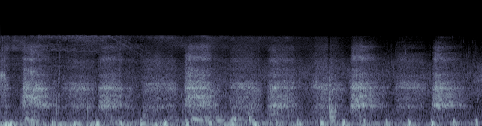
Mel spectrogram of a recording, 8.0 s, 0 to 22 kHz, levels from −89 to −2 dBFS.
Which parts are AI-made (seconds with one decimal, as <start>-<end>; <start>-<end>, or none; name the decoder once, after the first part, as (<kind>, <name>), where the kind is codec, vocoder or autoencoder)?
0.0-0.6 (codec, DAC); 2.4-6.0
